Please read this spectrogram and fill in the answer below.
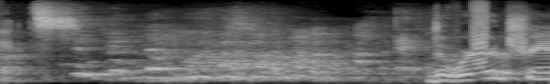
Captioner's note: audience laughing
